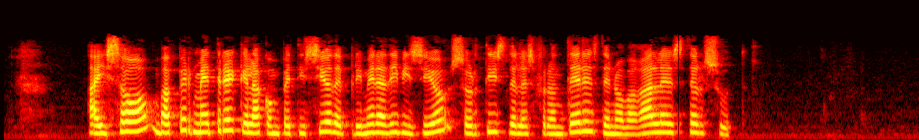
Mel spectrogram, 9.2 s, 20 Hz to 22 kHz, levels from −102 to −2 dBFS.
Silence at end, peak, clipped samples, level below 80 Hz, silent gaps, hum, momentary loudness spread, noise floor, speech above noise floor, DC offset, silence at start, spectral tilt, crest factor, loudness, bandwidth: 1.9 s; -8 dBFS; under 0.1%; -70 dBFS; none; none; 8 LU; -72 dBFS; 47 dB; under 0.1%; 0.9 s; -4 dB/octave; 20 dB; -25 LUFS; 8 kHz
